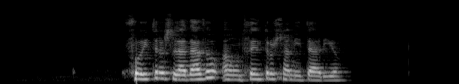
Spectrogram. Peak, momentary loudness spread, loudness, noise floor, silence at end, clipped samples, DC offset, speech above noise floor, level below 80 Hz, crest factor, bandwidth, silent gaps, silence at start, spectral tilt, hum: -2 dBFS; 8 LU; -23 LUFS; -83 dBFS; 1.15 s; under 0.1%; under 0.1%; 61 dB; -72 dBFS; 22 dB; 10.5 kHz; none; 1.3 s; -5 dB/octave; none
